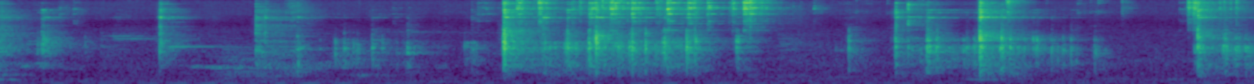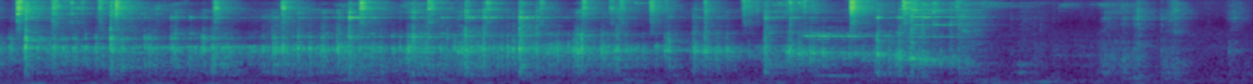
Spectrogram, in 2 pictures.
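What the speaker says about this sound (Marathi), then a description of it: "सोऱ्या घेते सोऱ्यामध्ये भरते झाकण लावते" A metal chakli press clanks and rattles as it is filled with dough and its lid is fitted and turned, with a long run of scraping metal-on-metal rattling and clinks, close by with no talking.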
